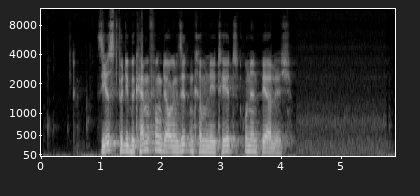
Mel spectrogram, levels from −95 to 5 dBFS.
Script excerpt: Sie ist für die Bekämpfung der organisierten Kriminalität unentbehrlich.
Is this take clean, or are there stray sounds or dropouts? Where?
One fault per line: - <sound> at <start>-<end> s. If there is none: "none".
none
